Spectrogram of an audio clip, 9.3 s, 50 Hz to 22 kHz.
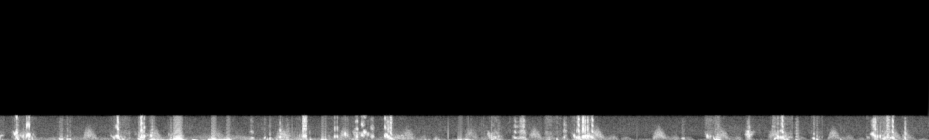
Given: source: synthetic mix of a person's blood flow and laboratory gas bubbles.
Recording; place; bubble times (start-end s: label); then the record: Doppler ultrasound of blood flow; subclavian vein
0.00-0.06 s: bubbles
0.12-0.38 s: bubbles
0.58-0.74 s: bubbles
1.10-1.32 s: bubbles
1.35-1.58 s: bubbles
1.69-1.86 s: bubbles
2.48-2.56 s: bubbles
2.63-3.12 s: bubbles
3.23-3.75 s: bubbles
3.82-4.08 s: bubbles
4.88-5.05 s: bubbles
5.12-5.30 s: bubbles
5.45-6.00 s: bubbles
6.82-6.87 s: bubbles
7.05-7.25 s: bubbles
7.46-7.56 s: bubbles
7.71-8.03 s: bubbles
8.11-8.23 s: bubbles
8.67-9.14 s: bubbles
From the record:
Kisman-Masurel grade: 242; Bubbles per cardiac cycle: several, 3 to 8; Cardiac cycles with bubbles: 100%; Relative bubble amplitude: moderate (0.250 to 0.450); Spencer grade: 3 (all of the cardiac periods contain showers or single bubble signals, but not dominating or overriding the cardiac motion signals); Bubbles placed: anywhere in the cardiac cycle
